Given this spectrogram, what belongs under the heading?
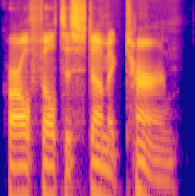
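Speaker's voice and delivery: plain reading voice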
